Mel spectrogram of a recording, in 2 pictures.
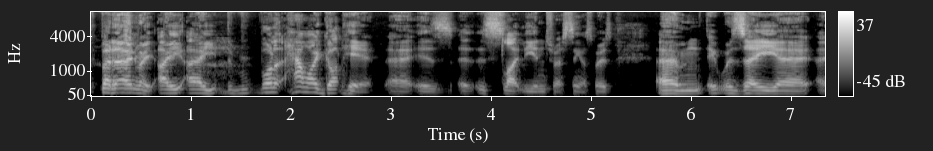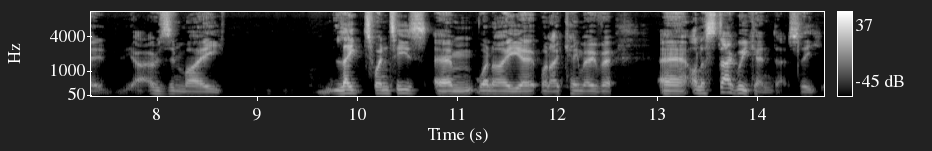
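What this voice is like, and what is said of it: British accent. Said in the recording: “I obviously from Britain, and you can tell that from my accent, I'm sure.”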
